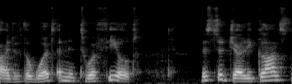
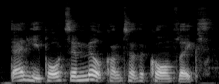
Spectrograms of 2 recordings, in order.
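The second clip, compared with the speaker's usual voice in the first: plain reading voice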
